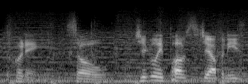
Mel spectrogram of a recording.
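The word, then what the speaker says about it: プリン: uh Jigglypuff's Japanese name it looks like it's spelled as purin or ptin but it's actually an incfi version of pudding so Jigglypuff's Japanese name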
